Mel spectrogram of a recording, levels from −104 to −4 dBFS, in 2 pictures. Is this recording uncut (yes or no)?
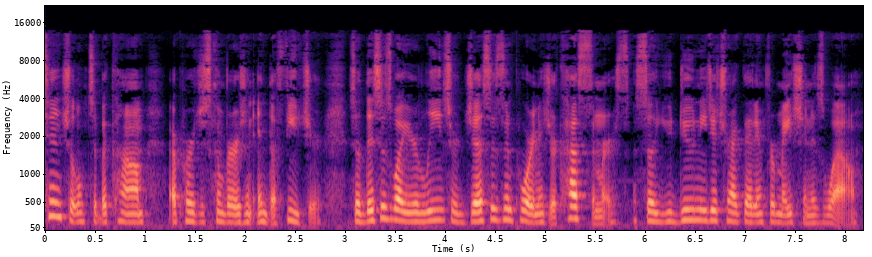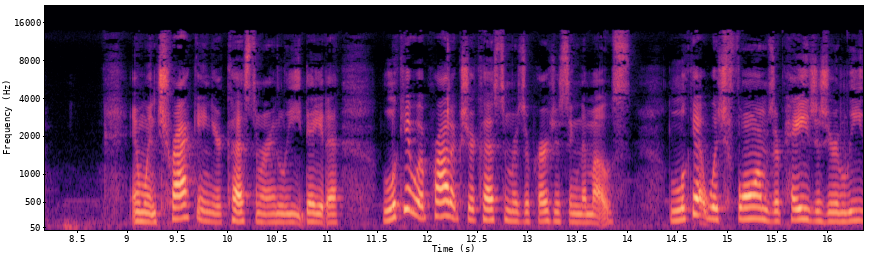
yes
